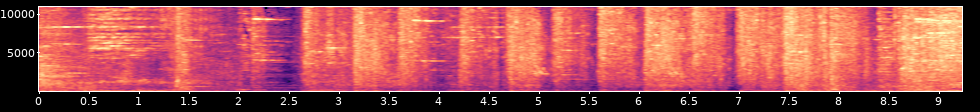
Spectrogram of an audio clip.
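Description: Fantasy game spell effects whoosh and crackle.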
